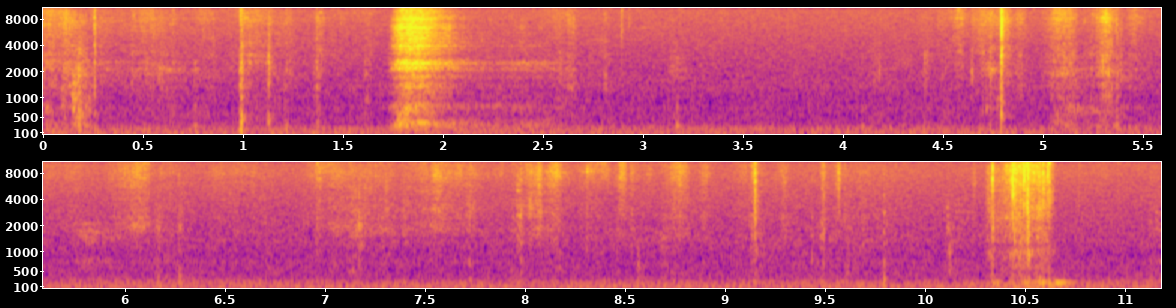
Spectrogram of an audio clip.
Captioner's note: shuffling cards, movement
